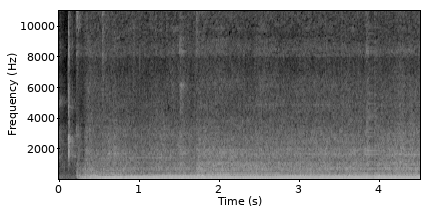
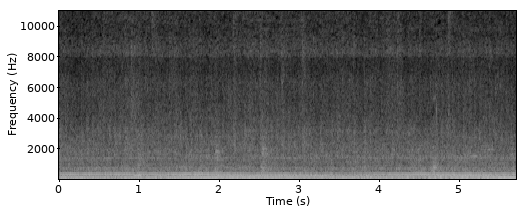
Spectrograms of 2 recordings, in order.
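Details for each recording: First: Garage door opener running without the door: loud steady low hum with buzzing drone; owner suspects the trolley vibrating, back lens, front, or a screw. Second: Garage door opener opening the door: a smooth, even low hum for about seven seconds with no buzz or rattle. Unlike on closing, it is nice and quiet on the way up: normal opening run.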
